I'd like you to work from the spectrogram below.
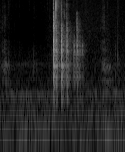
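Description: Dice rattle and clatter in a luck roll for a tabletop roleplaying game, a brief cluster of quick hard hits that fades fast.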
